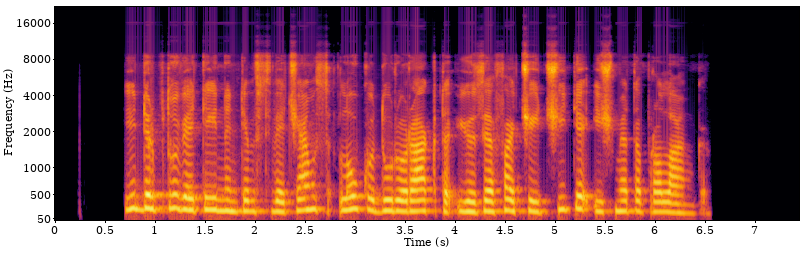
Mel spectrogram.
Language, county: Lithuanian, Vilnius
